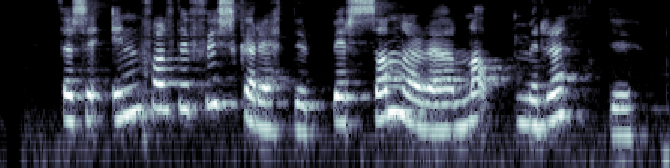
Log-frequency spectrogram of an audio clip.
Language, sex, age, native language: Icelandic, female, 12, Icelandic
